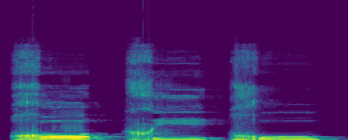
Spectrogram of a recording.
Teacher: tempat keluarnya adalah tenggorokan paling atas bunyinya seperti ngorok Kho khi khu huruf kedua adalah huruf g huruf gho tempat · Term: huruf kho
